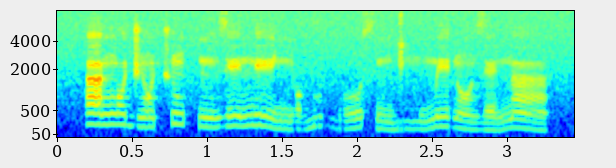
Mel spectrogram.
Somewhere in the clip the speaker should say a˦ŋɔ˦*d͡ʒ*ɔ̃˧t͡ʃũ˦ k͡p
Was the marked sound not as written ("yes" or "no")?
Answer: no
